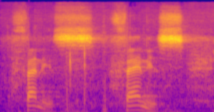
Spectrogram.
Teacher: A pronúncia não tem X com som de KS aqui não.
